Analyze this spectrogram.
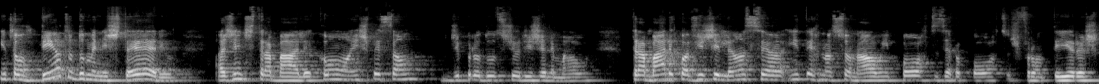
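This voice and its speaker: A woman speaks with a slight Rio de Janeiro accent. Her intonation is fairly even. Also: medium pitch for a woman, moderate pace. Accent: slight carioca. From Rio de Janeiro, Brazil. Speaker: veterinarian and federal agricultural auditor. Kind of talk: interview. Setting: recorded live video call.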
